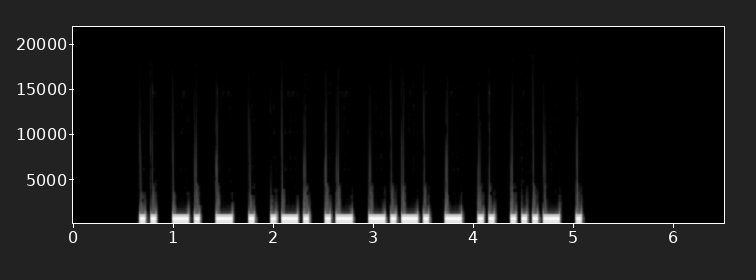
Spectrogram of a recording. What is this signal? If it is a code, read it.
Morse code, heard as a keyed tone, about 22 wpm, 700 Hz. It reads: INTERACTIVE
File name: practice / 22wpm / Eleven Letter Words - 22wpm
